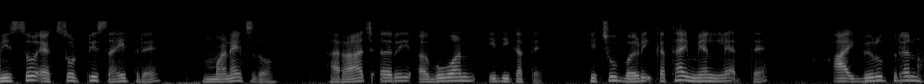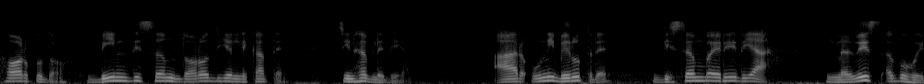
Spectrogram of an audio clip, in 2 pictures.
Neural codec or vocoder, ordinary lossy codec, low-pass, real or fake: codec, 16 kHz, 0.7 kbps, FocalCodec; none; none; fake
